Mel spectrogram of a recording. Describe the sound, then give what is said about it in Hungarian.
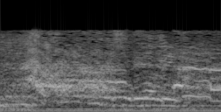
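A crowd of newly admitted university students screams and shrieks in celebration of their admission results. The dense, continuous, loud wall of overlapping high-pitched shrieks and cries lasts throughout. “Üvöltés, nevetés, visongás, mindenki a maga módján ünnepelte a sikert.”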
